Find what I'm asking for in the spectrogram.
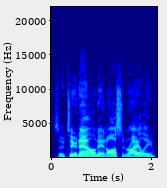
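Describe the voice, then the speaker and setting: A radio announcer calls a baseball game pitch by pitch, brisk and conversational as he keeps up with the count. His voice sits a touch high for a man. The sound is dry and close, with no room around it. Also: bright, forceful tone, clean tone, dry recording. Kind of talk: live baseball play-by-play commentary.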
